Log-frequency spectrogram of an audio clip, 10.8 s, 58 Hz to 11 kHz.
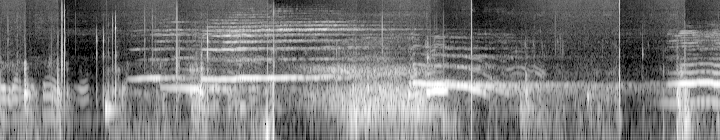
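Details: Humpback whales directly under a boat off South Maui, Hawaii, on 24 January 2013: long tonal moans, some held steady and others bending up or down, mixed with low rumbles, clicks and people's voices.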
